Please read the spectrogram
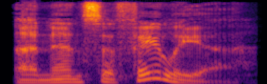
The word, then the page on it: anencephalia: British English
